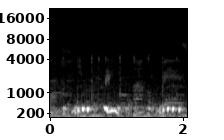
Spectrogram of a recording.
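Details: Pigeon at a loft where only its eggs remain, giving short pulsed notes followed by a drawn-out, falling coo, then more pulsed notes in a quiet indoor setting.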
